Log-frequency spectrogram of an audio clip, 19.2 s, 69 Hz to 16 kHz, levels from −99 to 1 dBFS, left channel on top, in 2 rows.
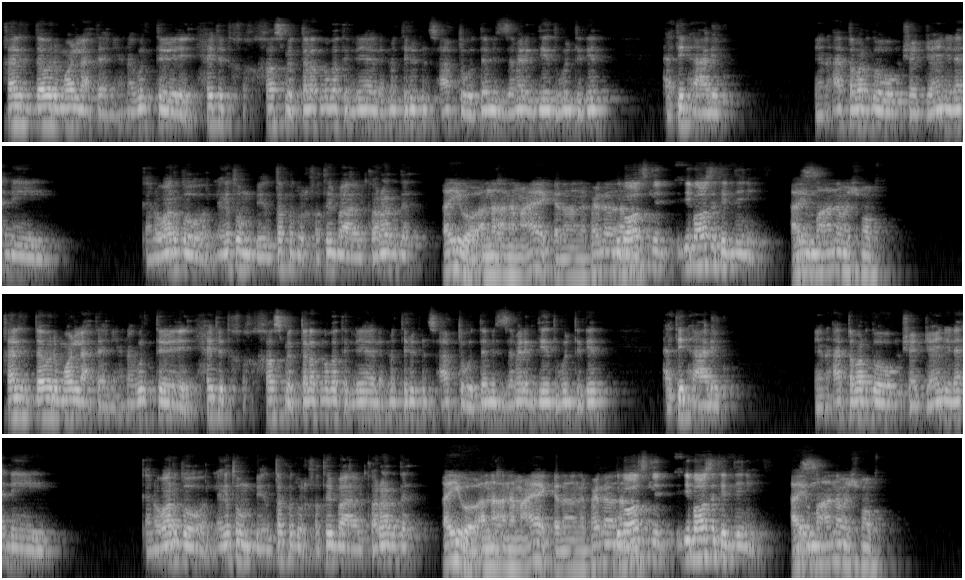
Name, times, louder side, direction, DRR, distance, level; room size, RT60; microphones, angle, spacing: voice 1, 0.0-6.0 6.6-7.2 8.1-10.1 11.0-13.7 14.5-14.6 15.7-17.2 17.5-17.8, right 1 dB, 80° right, 2.3 m, -31 dB
voice 2, 14.0-16.0 17.5-18.4, right 2 dB, 40° right, 1.5 m, -30 dB
13.0 x 4.6 x 5.9 m
head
